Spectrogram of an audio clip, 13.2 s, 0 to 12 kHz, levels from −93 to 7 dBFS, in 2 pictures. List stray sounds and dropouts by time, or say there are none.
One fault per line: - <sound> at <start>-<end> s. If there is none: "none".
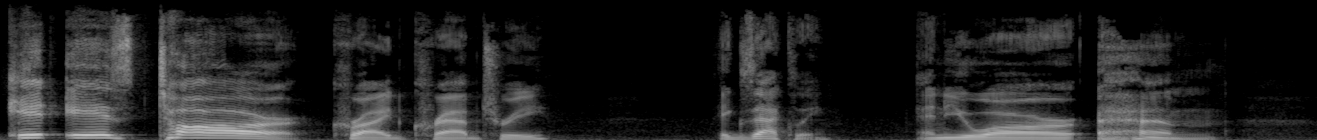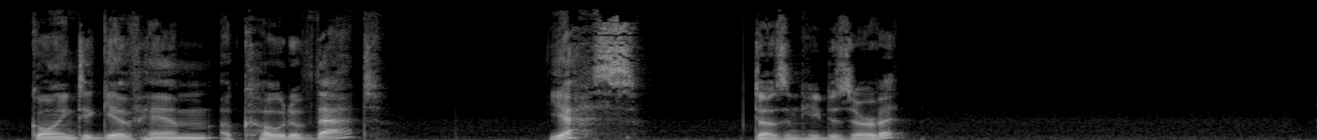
none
